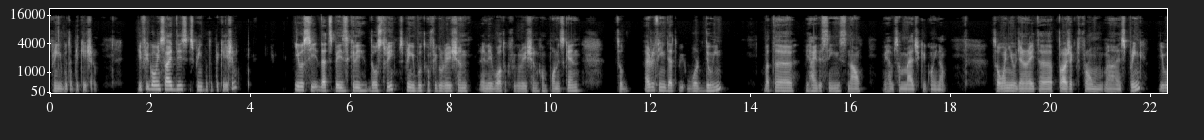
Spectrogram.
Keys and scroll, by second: 0.2 Return, 3.5 super+b.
